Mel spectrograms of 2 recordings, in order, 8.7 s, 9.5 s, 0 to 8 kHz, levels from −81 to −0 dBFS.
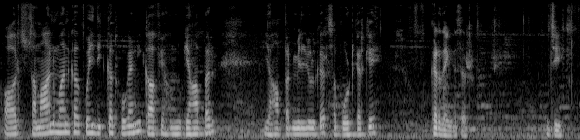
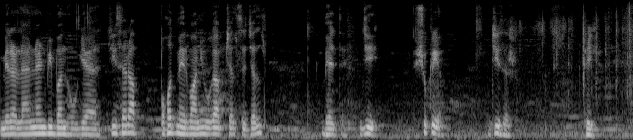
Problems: constant background noise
